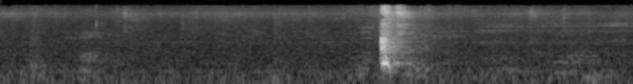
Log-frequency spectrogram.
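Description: A single loud, sharp sneeze, a voice imitating one, bursts out against a quiet hiss, with a short tail of breathy noise after it.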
